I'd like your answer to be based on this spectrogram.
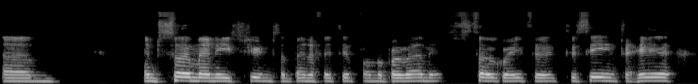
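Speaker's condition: Cerebral palsy; wheelchair user

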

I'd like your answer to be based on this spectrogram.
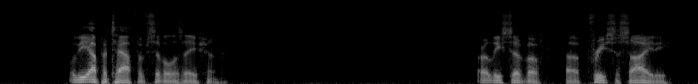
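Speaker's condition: No condition

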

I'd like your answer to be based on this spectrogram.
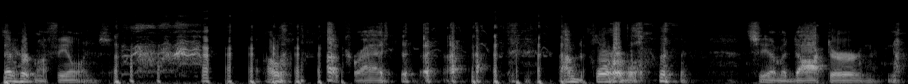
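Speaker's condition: No condition

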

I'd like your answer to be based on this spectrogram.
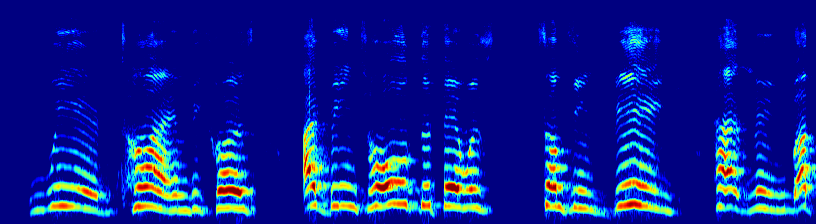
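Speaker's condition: Spastic quadriplegic cerebral palsy; from being born three months premature, full-time electric wheelchair user; affects all of daily life, requires support with every aspect of daily life

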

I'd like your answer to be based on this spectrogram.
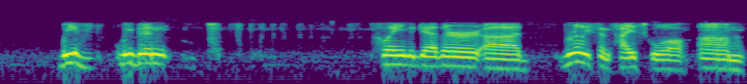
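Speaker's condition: Stuttering; stutter may sound like bad phone or radio connection; repeated words, blocks

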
